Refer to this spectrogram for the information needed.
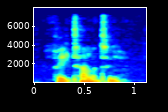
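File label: "fatality", British English; pronunciations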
